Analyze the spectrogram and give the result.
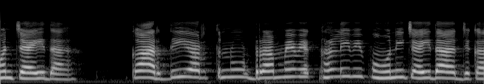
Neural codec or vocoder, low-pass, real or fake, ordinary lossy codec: none; none; real; none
